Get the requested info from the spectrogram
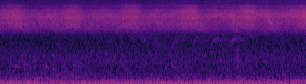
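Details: Crickets on a clear blue-sky day, recorded in real time without music: a dense, high shimmering chorus that swells and fades in slow waves over a steady low rumble of wind-like noise.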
